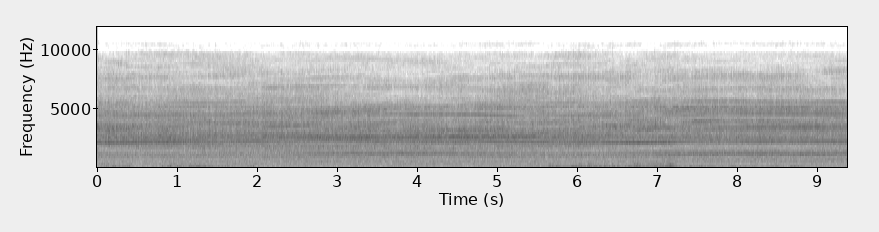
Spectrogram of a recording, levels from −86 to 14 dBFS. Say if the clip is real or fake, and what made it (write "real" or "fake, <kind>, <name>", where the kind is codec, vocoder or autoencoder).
real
